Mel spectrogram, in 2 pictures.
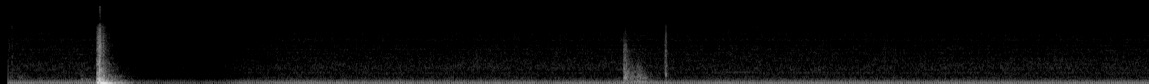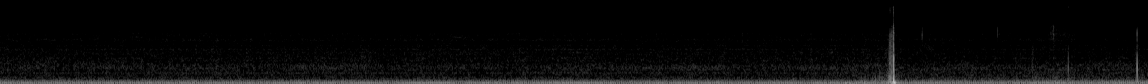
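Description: Steady low hum of an idling vehicle engine. A loud knock comes about a second in, and a few faint clicks follow later.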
